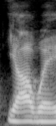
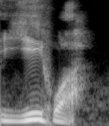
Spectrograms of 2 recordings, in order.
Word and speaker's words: Yahweh: So how you pronounce that, it can be people pronounce it different ways. Yahweh is one way. Digging in recently, I found another way. A gentleman talked through why, and he says that he pronounces it Yehwah.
